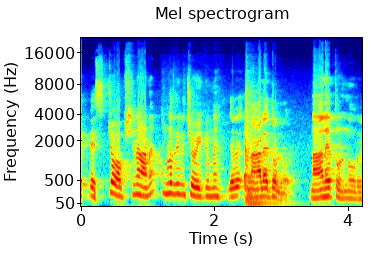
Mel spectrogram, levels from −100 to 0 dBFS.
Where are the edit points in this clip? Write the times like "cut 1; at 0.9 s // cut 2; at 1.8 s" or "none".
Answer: cut 1; at 1.2 s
